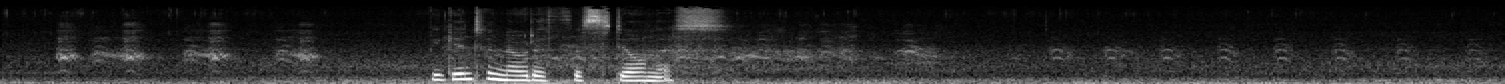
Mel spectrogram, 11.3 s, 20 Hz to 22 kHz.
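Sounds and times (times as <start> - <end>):
constant low outdoor rumble: 0.0 - 11.2
crows cawing: 0.4 - 2.5, 5.4 - 7.2, 7.8 - 11.2
speech: 3.2 - 5.4.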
